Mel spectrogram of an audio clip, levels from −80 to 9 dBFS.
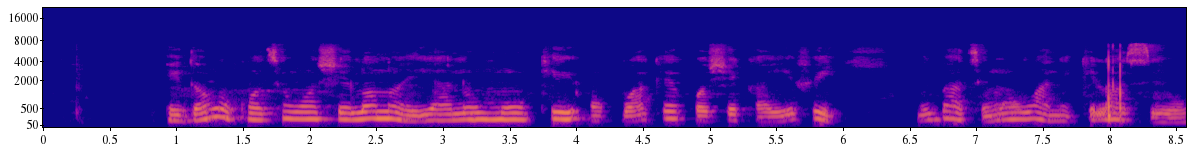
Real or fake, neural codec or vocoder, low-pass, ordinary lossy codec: fake; vocoder, 44.1 kHz, 128 mel bands every 512 samples, BigVGAN v2; 7.2 kHz; none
